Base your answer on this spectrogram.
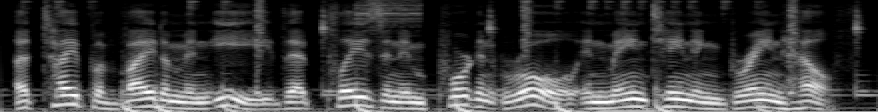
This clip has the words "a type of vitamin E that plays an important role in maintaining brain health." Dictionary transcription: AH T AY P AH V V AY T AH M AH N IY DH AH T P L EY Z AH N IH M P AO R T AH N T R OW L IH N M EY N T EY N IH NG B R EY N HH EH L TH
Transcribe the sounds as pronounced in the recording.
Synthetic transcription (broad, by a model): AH T AY P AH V V AY T AH M AH N IY DH AH T P L EY Z AH N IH M P AO R T N T R OW L IH N M EY N T EY N IH NG B R EY N HH EH L TH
